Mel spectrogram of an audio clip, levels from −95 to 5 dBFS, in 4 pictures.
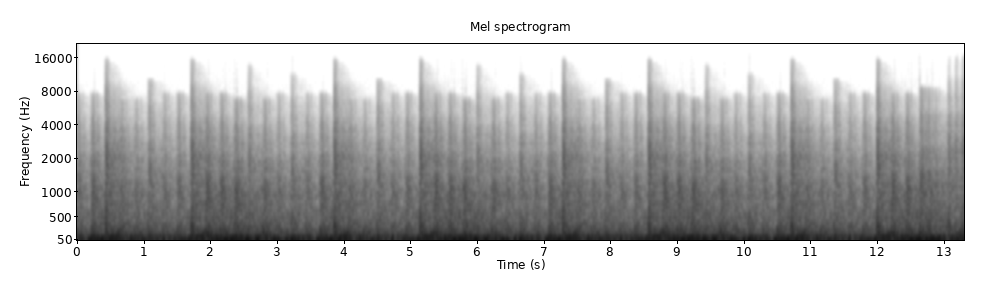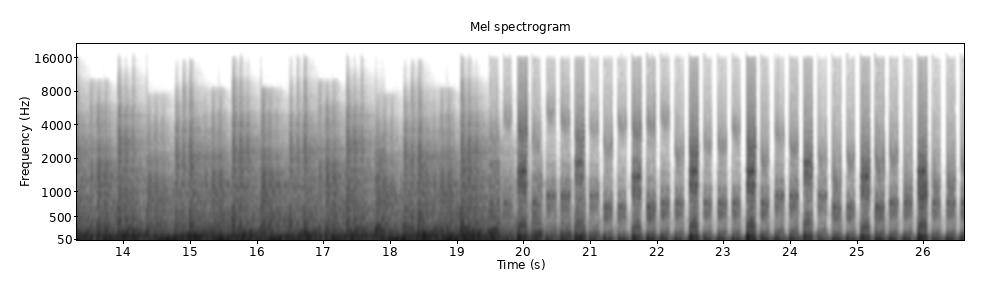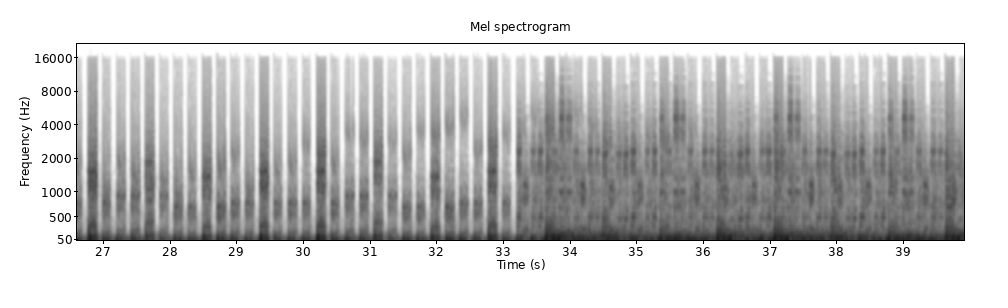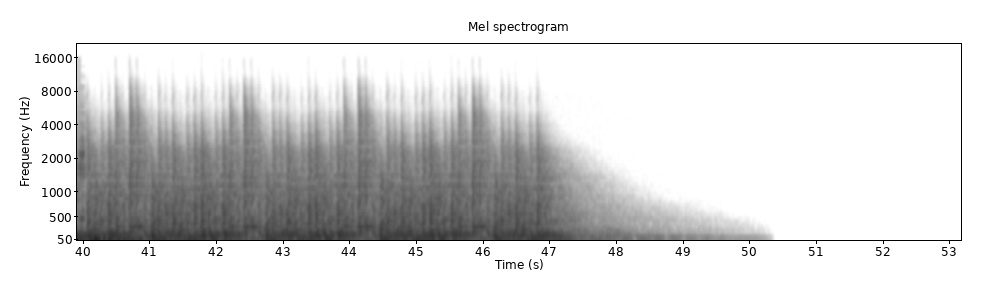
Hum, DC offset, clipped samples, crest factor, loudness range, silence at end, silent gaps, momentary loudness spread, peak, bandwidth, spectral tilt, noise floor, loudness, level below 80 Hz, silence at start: none; under 0.1%; under 0.1%; 12 dB; 8 LU; 5.45 s; none; 13 LU; 0 dBFS; 8.6 kHz; -7.5 dB/octave; -60 dBFS; -16 LUFS; -14 dBFS; 0 s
